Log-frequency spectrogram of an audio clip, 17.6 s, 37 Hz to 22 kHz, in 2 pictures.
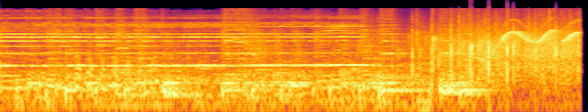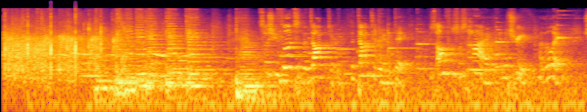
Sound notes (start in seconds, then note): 5.8 applause and whistling; 6.4 song ends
